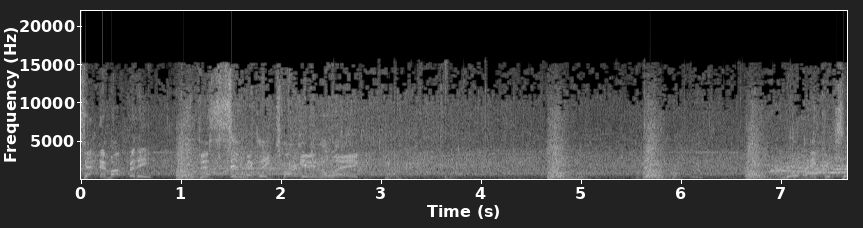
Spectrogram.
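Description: Heavy thuds ring out as bodies slam onto a wrestling ring mat.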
